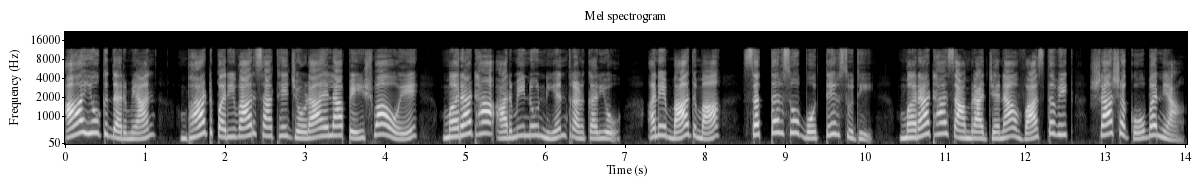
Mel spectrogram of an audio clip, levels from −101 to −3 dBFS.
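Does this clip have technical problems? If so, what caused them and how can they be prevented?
Yes. Throughout the speech, the sound is dull and band-limited, with nothing above about 11.5 kHz, and a rough, fluttering noise clings around tonal parts of the voice. This plainly audible damage is likely Dolby Digital compression at a low rate, around 64 kbps: the encoder narrows the bandwidth and leaves many frequency lines without mantissa bits, so the decoder fills them with dither noise. Encoding at a higher bitrate, or with a less constrained codec, would prevent it.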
